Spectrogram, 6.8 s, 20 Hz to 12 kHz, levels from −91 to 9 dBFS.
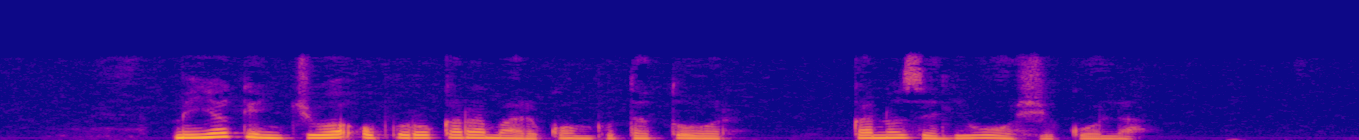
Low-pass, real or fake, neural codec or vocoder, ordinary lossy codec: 7.2 kHz; real; none; Opus, 64 kbps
